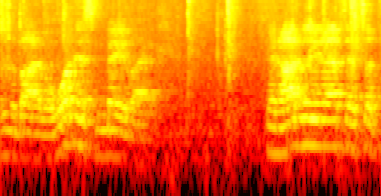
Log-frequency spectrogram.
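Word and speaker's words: מלאך: But we would pronounce it in our language Malak.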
